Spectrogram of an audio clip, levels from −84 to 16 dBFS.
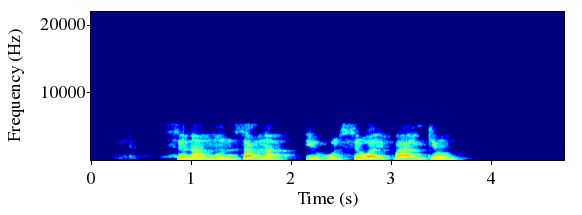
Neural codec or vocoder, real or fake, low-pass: vocoder, 22.05 kHz, 80 mel bands, HiFi-GAN; fake; 5.4 kHz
